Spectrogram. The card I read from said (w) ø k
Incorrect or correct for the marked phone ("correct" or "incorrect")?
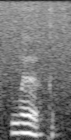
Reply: correct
